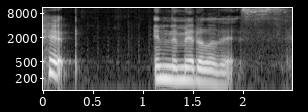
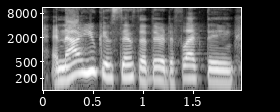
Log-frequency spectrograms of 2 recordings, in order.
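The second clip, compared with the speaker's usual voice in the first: ordinary talk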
